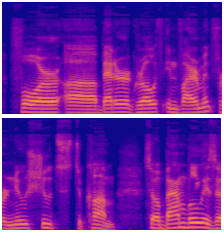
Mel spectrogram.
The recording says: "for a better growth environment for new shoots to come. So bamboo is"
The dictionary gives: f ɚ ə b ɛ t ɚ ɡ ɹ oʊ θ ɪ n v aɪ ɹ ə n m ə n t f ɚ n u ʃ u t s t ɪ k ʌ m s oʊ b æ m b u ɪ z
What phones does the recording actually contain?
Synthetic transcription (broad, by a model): f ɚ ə b ɛ t ɚ ɡ ɹ oʊ θ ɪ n v aɪ ɹ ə n m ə n t f ɚ n u ʃ u t s t ɪ k ʌ m s oʊ b æ m b u ɪ z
